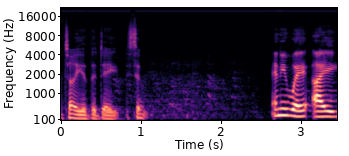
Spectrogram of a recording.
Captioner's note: laughter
